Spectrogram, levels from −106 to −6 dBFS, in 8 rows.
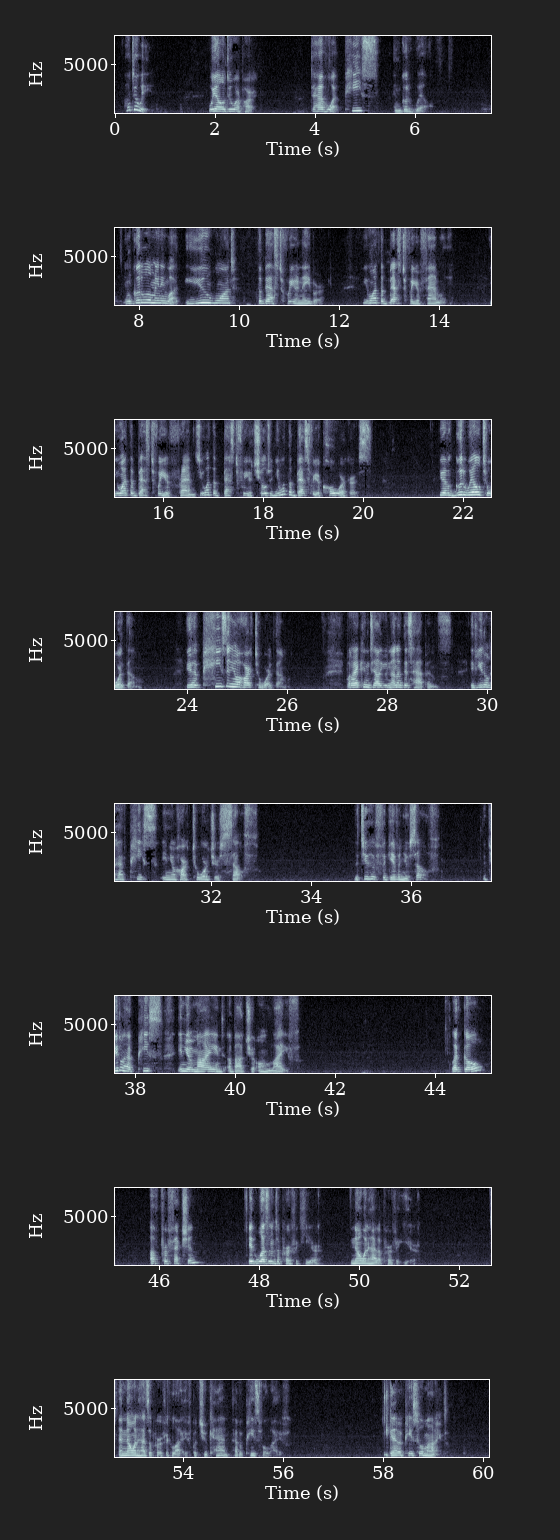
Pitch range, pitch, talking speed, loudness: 150-220 Hz, 185 Hz, 135 wpm, -25 LUFS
